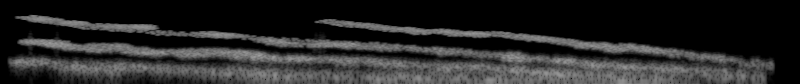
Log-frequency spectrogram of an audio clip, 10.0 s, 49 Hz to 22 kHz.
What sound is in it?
Coagula Science! 8 - Foreground Shutdown
Synthetic sound.
Made in Coagula.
